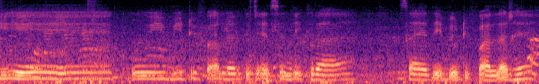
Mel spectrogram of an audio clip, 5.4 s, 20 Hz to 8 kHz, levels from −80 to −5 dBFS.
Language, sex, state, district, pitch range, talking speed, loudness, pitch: Hindi, female, Odisha, Malkangiri, 160-220 Hz, 145 wpm, -18 LUFS, 200 Hz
